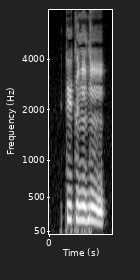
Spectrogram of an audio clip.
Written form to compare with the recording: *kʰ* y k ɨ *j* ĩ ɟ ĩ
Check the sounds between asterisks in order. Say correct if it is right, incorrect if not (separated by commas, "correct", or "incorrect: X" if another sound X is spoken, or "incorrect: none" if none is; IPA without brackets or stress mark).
incorrect: k, incorrect: ɲ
